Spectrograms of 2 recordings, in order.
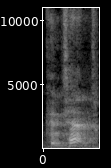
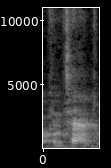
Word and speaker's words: content: Content with the emphasis on the first syllable refers to the subject matter, while content with the emphasis on the second syllable means to be satisfied.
